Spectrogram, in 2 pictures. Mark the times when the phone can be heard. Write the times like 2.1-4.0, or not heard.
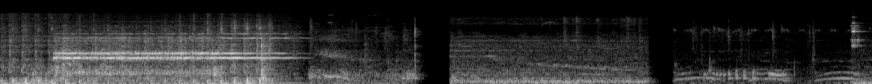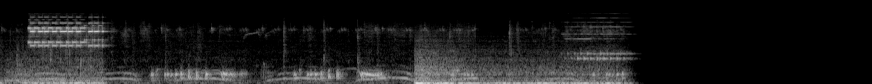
0.5-3.0, 8.5-9.8, 12.8-15.1.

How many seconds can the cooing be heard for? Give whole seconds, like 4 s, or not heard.
12 s.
